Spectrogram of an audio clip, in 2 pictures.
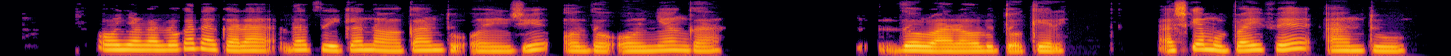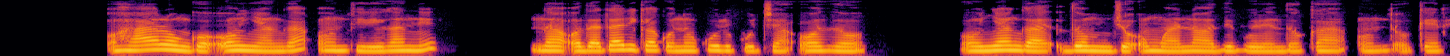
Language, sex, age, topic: Oshiwambo, female, 18-24, agriculture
